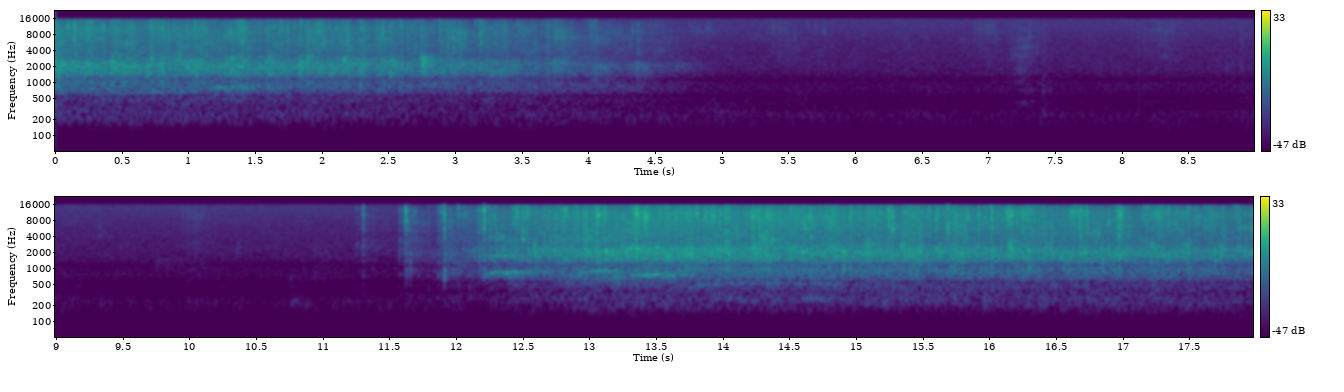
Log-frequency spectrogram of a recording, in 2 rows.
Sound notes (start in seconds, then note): 11.6 audience applauding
